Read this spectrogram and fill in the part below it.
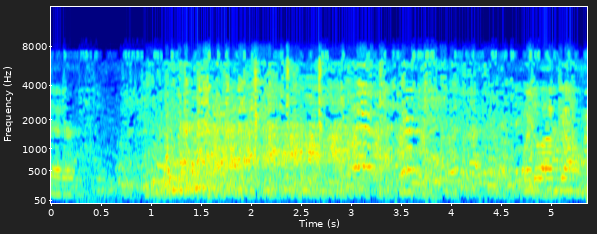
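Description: A small crowd laughs and murmurs.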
